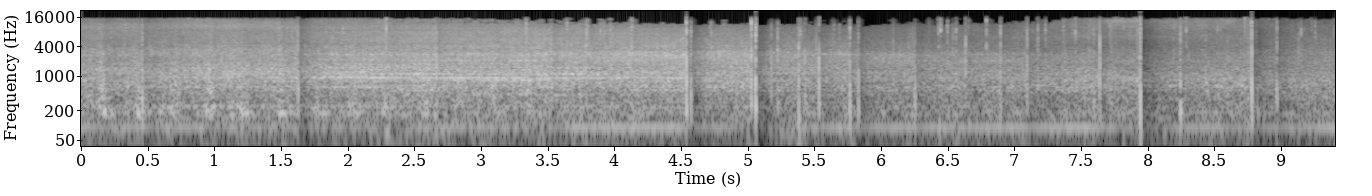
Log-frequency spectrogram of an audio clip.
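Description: Passenger coaches of a steam-hauled train rolling past on the rails in heavy rain: a steady rumble with a low hum, broken by a few sharp clicks from the wheels.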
